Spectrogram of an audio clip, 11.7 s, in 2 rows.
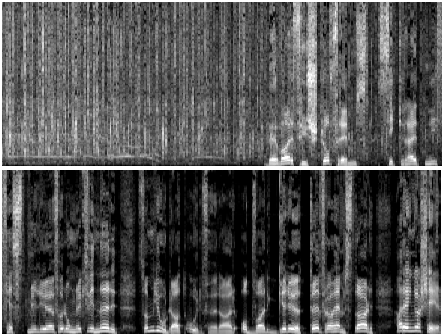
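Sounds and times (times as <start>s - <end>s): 
crowd applause: 0.0s - 6.6s
speech: 3.5s - 11.7s.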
